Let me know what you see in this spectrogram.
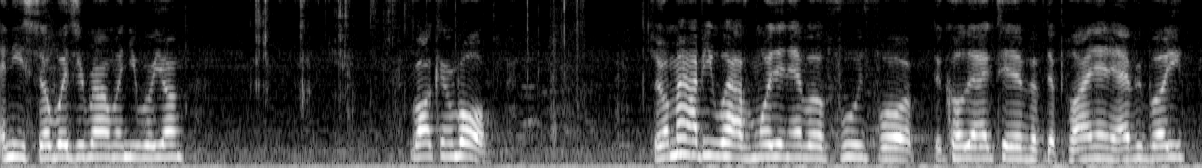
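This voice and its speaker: There is noticeable background noise, and the talking runs at a fairly quick clip. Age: 20s. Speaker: vlogger. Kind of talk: casual vlog monologue. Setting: in a fast food restaurant. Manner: halting, with repeated false starts.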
